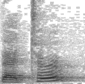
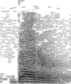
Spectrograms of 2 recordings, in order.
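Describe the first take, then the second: First: The middle consonant is a strong, full stop. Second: The middle consonant is a quick, light tap. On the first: The speaker calls it wrong. "we don't say better" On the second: The speaker calls it right. "It's a real quick r"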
